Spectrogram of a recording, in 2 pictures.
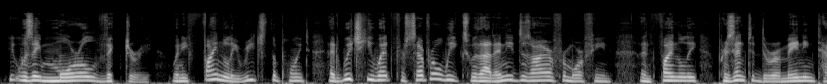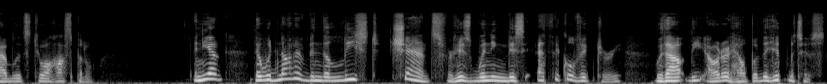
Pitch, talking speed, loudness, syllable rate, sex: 170 Hz, 200 wpm, -19 LUFS, 6.5 syllables/s, male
